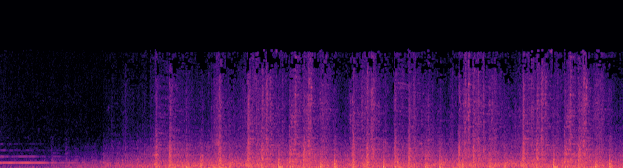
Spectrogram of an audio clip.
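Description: Toy steam locomotive's train sound: a whistle-like tone fades out about a second in, then a fast, steady clickety-clack rattle sets in about two seconds in and runs on.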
